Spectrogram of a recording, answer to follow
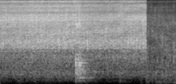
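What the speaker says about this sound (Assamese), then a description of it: "এইফালে মই অলপ পানী দি দিলোঁ" Water is poured into a pan of chicken frying in turmeric, the steady loud sizzle swelling with a burst partway through and then dropping sharply quieter, with no talking.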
